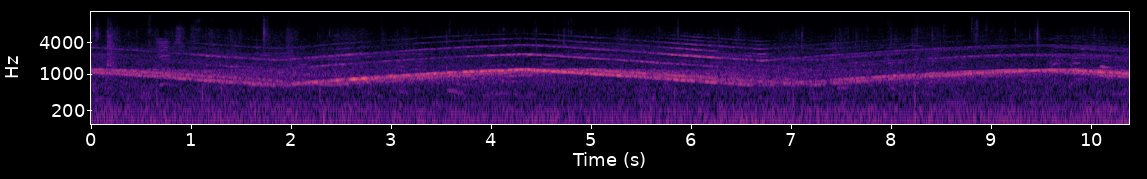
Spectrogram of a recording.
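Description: Emergency vehicle siren wailing, slowly rising and falling in pitch about every five seconds.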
